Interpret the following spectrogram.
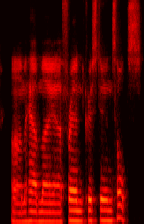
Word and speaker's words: Schultz: I have my friend Kirsten Schultz. How are you? Did I mispronounce it or anything? I'm good. Oh, it's Schultz, but Okay, it's fine.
